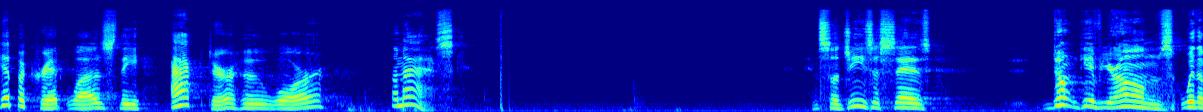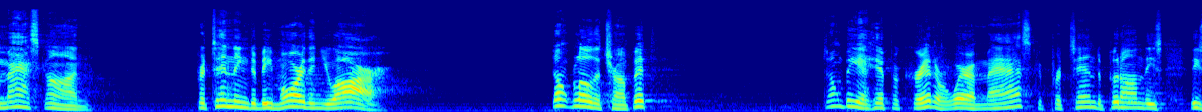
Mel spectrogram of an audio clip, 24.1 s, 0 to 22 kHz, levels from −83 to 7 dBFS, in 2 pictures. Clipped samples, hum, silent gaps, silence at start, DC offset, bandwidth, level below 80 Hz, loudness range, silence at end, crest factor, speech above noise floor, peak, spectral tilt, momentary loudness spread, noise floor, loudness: under 0.1%; none; none; 0 s; under 0.1%; 15.5 kHz; -70 dBFS; 8 LU; 0 s; 22 dB; 41 dB; -10 dBFS; -4.5 dB/octave; 11 LU; -71 dBFS; -31 LUFS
